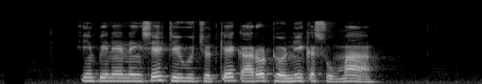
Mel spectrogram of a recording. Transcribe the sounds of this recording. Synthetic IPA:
ʔimpinenɪŋsɪhd̪̥i̤wud̥ʒ̥ṳt̪̚kekaɾoɖ̪̥o̤nikəsuma

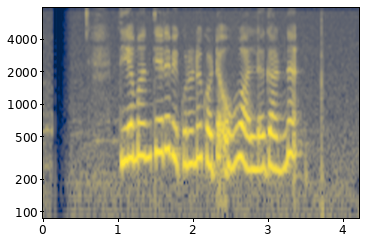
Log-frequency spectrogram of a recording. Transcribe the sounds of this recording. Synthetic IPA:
d̪̥ijəmant̪iəʈəʋikununəkoʈəʔoɦualːəɡanːə

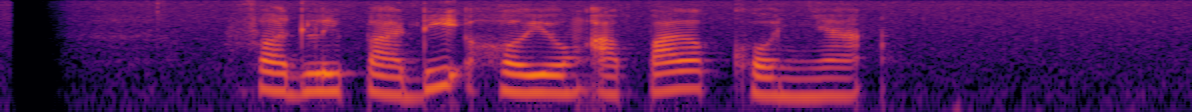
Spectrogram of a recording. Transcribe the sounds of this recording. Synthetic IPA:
fadlipadihɔjɔŋʔa̰palkʰoɲaʔ

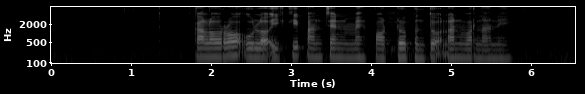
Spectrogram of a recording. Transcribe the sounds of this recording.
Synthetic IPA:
kaloɾɔʔulɔ̰ʔikipaɲt͡ʃɛnmɛhpɔɖ̥ɔ̤b̥ə̤nt̪ʊ̰ʔlanwərnane

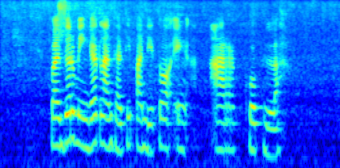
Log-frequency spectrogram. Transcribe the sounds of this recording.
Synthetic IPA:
b̥a̤ɲd͡ʒʊrmiŋɡat̪land̪̥a̤d̪̥i̤pandit̪ɔʔɪ̰ŋ | arɡ̥ɔ̤b̥əlah

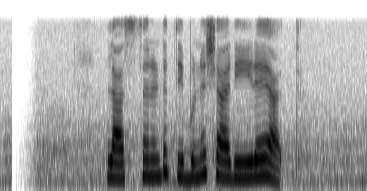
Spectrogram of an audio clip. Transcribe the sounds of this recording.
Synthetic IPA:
lasːənəʈət̪ibunəʃaɾiːɾəjat̪

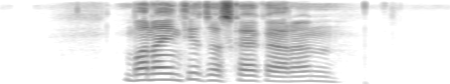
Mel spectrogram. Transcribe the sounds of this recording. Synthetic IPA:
bʌnajnt̪ʰijod͡zʌskakaɾʌn

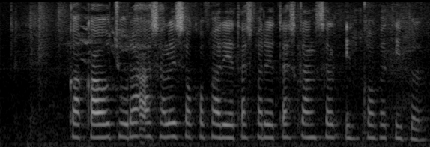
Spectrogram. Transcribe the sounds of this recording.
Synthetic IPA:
kakaut͡ʃuɾaʔasalisɔkɔfaɾiat̪asfaɾiat̪askaŋsilinkɔmpat̪ibəl

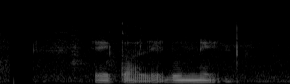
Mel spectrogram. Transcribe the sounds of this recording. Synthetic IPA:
eka̰lḛd̪unːe

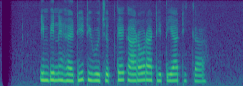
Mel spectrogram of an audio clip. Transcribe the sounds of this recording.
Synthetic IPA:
ʔimpineɦaɖ̥i̤d̪̥i̤wud̥ʒ̥ṳt̪̚kekaɾoɾaɖ̥i̤t̪iaɖ̥i̤ka

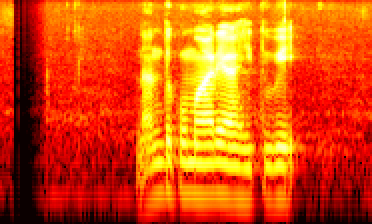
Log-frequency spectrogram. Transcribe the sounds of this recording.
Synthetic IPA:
nʔa̰nd̪əkumaːɾeaɦit̪uʋeː

